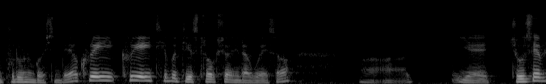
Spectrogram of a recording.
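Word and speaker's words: Joseph: 크리에이티브 디스트럭션이라고 해서 조셉 슌페터라고 뭐 조지프라고 읽기도 하고요.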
